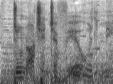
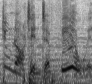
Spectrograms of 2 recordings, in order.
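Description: First: It is said in a deep voice. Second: It is said in a normal voice.

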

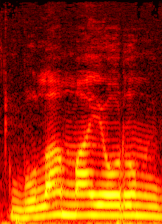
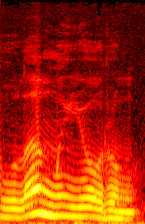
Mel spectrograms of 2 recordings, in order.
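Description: First: The vowel after 'bulam' is a full 'a'. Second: The vowel after 'bulam' is a narrow 'ı'. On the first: The speaker calls it wrong. "değil" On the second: The speaker calls it right. "A neye dönüşmüş? I'ya dönüşmüş"

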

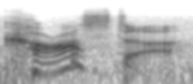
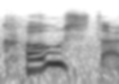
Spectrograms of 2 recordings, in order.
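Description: First: The first part sounds like the word cost. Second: The first part does not sound like cost. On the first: The speaker calls it right. "no rzeczywiście, to jest Costa" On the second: The speaker calls it wrong. "Czemu ja myślałem, że to jest Costa?"

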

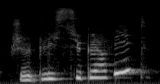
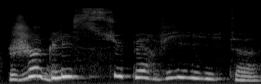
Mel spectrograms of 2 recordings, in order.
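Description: First: It is said with questioning intonation. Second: It is said with lively exclamatory intonation. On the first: The speaker asks something. The speaker calls it wrong. "ça n'est pas une question" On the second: The speaker expresses joy. The speaker calls it right. "vous entendez ma voix"

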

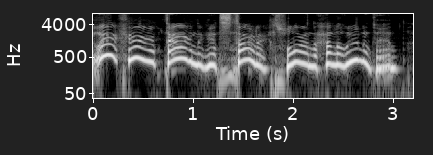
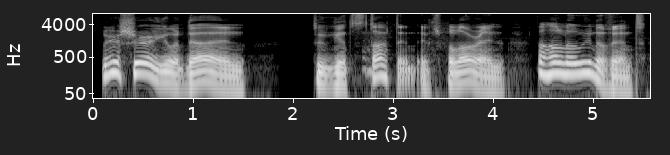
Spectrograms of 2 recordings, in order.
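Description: First: It is read in a put-on anime girl voice. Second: It is read in a put-on Dracula-like voice. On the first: "it's more like this" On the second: "I started reading it like Dracula"

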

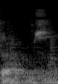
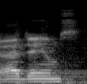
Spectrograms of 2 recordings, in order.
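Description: First: The word is said without a 'j' sound in the middle. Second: The word is said with a 'j' sound in the middle. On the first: The speaker calls it right. "It's Ims" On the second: The speaker calls it wrong.

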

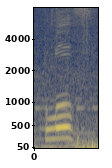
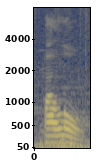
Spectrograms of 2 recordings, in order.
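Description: First: The word is one syllable with no vowel after p. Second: The word has two syllables with a vowel after p. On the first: It is the shortened form people wore down over time. "человек постепенно буквы съедали, вот поэтому получился плов" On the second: It is the original full form of the word. "у нас в Таджикистане все говорят «полов», правильно"

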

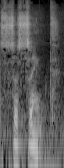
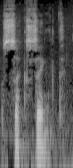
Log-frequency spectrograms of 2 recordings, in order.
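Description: First: The double c is said as a plain s. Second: The double c is said as ks. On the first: The speaker calls it wrong. "not succinct" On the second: The speaker calls it right. "It's like success"

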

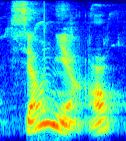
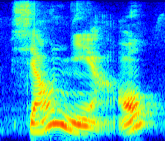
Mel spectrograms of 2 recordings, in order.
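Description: First: The word ends with an r-colored sound. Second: The word ends without an r-colored sound. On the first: "R화 붙여서" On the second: "小鸟 발음해도 되지만"

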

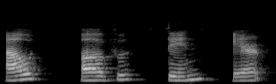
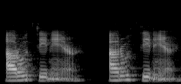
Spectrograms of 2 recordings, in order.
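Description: First: The phrase is said at a slower pace. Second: The phrase is said at a fast pace.

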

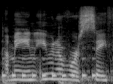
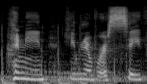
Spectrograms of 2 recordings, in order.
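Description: First: It is said in the speaker's ordinary voice. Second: It is said in a put-on character voice.

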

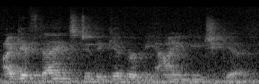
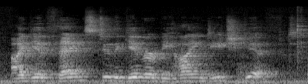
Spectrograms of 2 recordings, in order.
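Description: First: It is spoken in a softer, quieter voice. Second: It is spoken in a strong, loud voice. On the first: "A little softer" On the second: "first in a strong voice"

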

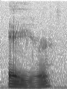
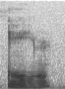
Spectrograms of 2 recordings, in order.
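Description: No difference in how they are said.

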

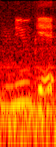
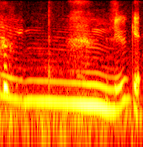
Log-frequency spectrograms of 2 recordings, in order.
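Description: First: The word is said at a normal speed. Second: The word is said slowly and drawn out.

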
